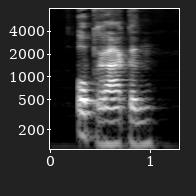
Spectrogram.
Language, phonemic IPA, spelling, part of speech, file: Dutch, /ˈɔprakə(n)/, opraken, verb, Nl-opraken.ogg
- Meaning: to run out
